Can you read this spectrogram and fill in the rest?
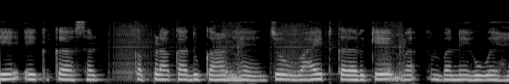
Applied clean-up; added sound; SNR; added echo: none; Fart; 15 dB; none.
